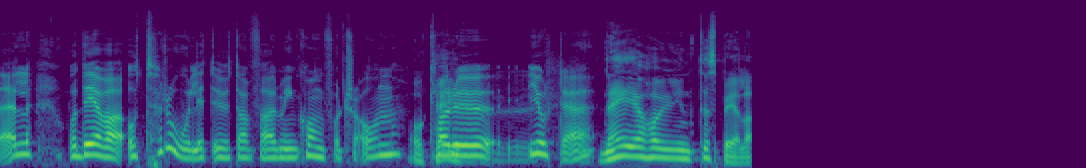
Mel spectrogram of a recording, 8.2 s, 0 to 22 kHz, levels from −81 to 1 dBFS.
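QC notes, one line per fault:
5.63 s to the end, audio dropout to a faint residue: the speech cuts off abruptly right after "jag har ju inte" and never returns. Only a thin bed of hiss remains, roughly 50 dB below the speech level. The break is sudden, with no fade or natural pause leading into it. The likely cause is a loss of the wanted signal upstream while the path after the break stayed live, so its own noise floor carries on through the gap.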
